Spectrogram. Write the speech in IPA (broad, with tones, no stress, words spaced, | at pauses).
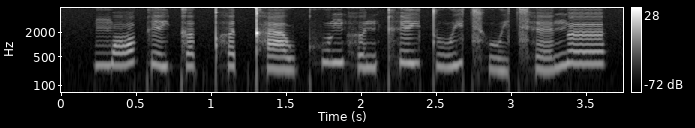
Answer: mɔː˨˥ke˨jkɐ˨k̚pʰɐ˨˥t̚ kʰaː˨˩wkʷʰɐ˥ŋhɵ˨n kʰe˥j t̪uː˨˥j t͡sʰuː˨˩jt͡sʰɛː˨˥ŋœː˥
